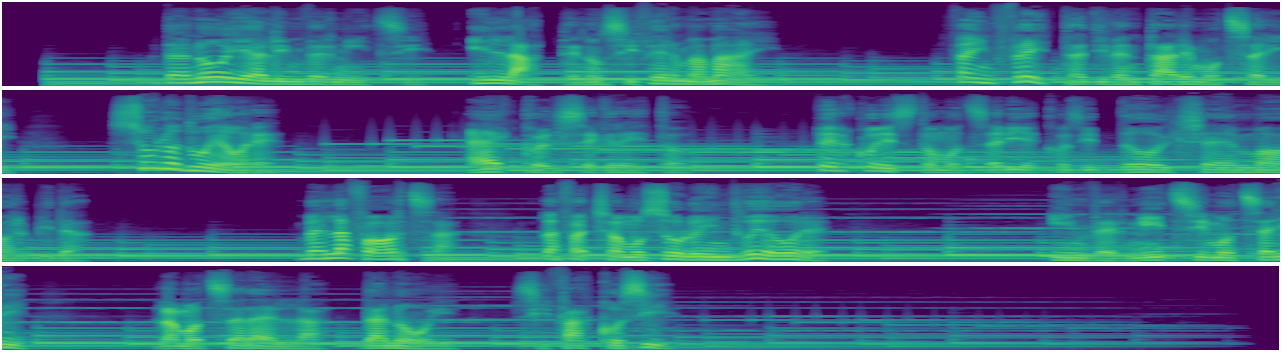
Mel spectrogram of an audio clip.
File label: soft Italian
